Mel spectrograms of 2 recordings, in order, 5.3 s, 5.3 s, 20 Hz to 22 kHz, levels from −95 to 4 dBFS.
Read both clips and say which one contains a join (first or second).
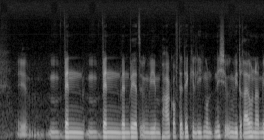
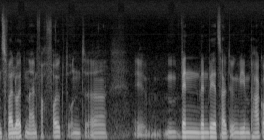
first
